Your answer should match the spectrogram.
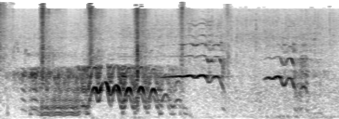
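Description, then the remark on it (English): A horse whinnies in a stable in a loud, quavering trill that wavers up and down, then lets out a shorter high neigh and a softer, fading whinny near the end. “The only occupied ones were in the back, where a pair of horses stood.”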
